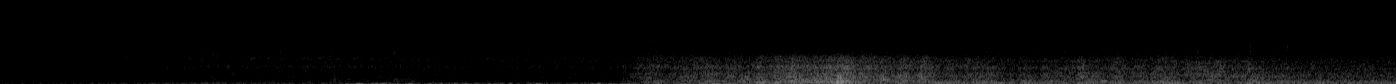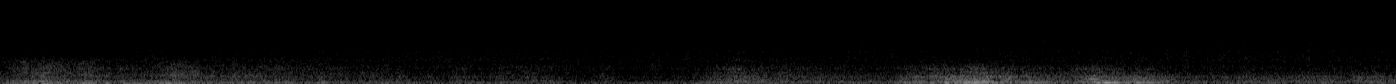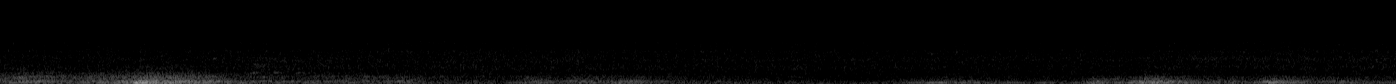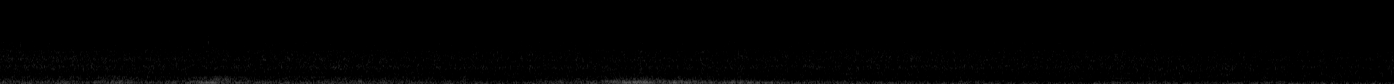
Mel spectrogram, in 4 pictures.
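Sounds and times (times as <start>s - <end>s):
spring thunderstorm at night: 6.3s - 34.7s, 37.0s - 44.5s, 47.4s - 49.7s.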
